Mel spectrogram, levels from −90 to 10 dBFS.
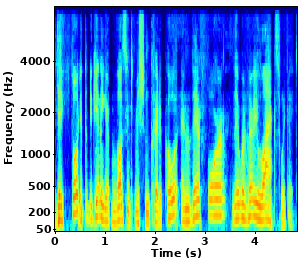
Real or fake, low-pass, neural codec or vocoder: fake; 7.2 kHz; codec, 16 kHz in and 24 kHz out, 0.6 kbps, FireRedTTS-2 codec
